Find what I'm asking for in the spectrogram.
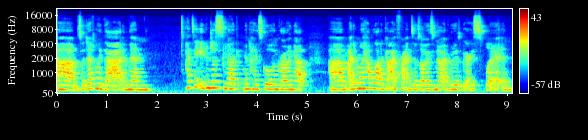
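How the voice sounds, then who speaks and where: A soft-spoken woman with a fairly high pitch talks at a very fast pace in fairly even intonation over noticeable background noise. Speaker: college student interviewee. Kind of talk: interview answers.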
